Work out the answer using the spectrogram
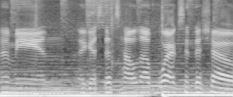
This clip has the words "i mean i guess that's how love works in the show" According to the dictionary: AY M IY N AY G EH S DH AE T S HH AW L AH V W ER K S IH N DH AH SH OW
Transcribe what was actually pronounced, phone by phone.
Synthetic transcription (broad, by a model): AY M IY N AY G EH S DH AE T S HH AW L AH P W ER K S IH N DH AH SH OW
